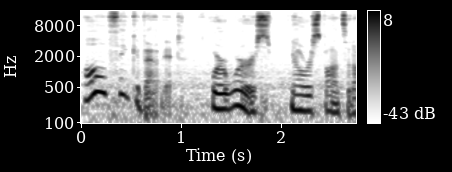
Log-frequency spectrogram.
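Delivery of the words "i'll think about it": high, polite brush-off imitation; imitating a polite put-off in a much higher voice. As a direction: mimic a noncommittal client who won't commit. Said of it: "I often got a polite".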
